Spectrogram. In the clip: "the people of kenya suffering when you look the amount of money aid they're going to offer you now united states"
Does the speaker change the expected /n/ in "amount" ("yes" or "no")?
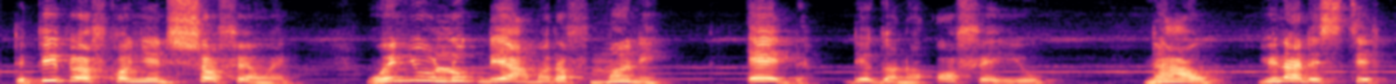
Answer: yes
